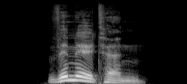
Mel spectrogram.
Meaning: inflection of wimmeln: 1. first/third-person plural preterite 2. first/third-person plural subjunctive II
- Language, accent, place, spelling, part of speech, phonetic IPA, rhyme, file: German, Germany, Berlin, wimmelten, verb, [ˈvɪml̩tn̩], -ɪml̩tn̩, De-wimmelten.ogg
